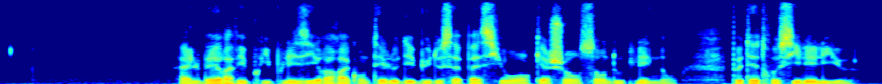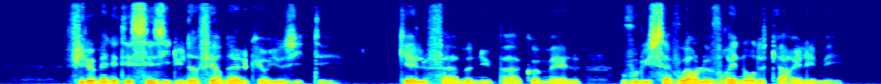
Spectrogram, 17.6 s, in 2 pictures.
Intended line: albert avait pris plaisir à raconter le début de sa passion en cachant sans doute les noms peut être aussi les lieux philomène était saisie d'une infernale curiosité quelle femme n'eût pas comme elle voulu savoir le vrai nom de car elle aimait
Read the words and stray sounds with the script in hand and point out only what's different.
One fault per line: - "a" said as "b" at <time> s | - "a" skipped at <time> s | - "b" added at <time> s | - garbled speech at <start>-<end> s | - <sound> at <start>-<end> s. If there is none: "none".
none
